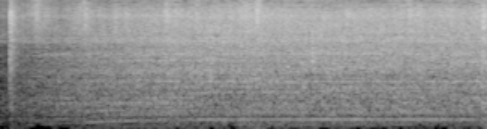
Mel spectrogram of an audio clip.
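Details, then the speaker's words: Old bathroom ceiling fan after cleaning and lubrication: spins up to a steady hum and airy whoosh with no rattle or buzzing; runs quiet and even. "splendid nice and it's not making rattling noise because this resonating plate was now installation"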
